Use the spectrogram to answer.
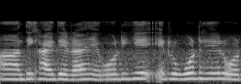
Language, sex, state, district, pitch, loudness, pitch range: Hindi, female, Bihar, Jamui, 240 Hz, -16 LUFS, 235-260 Hz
